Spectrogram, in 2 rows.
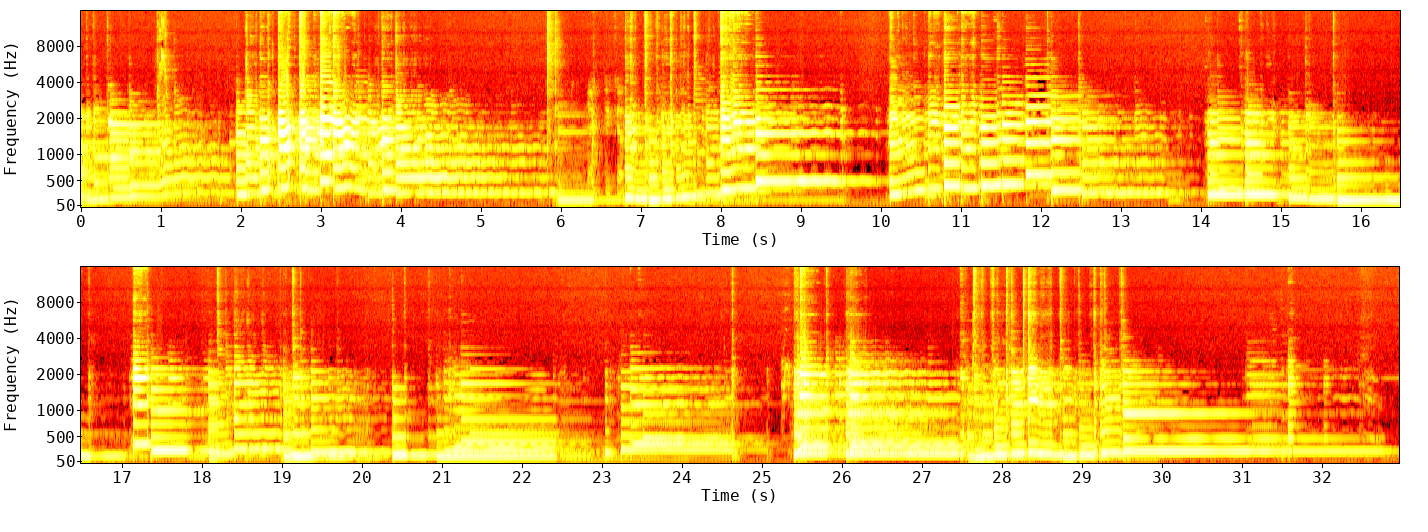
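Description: Electric guitar played through a Line 6 M5 stompbox modeler on its Digital Delay with Mod preset, delay time about 437 ms, into a Carvin Legacy 3 tube amp. Lead lines with string bends and vibrato mixed with held chords, in phrases separated by short pauses.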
